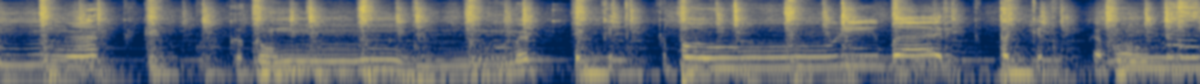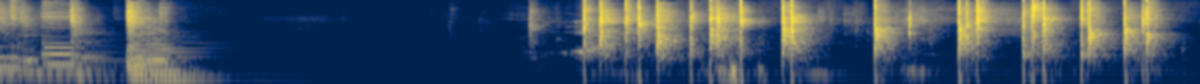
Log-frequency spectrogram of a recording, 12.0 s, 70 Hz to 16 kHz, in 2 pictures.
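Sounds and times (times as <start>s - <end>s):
people clapping: 8.6s - 12.0s.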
